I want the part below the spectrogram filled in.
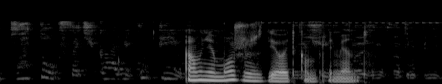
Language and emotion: Russian, neutral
